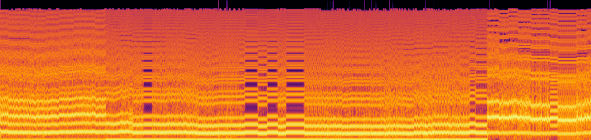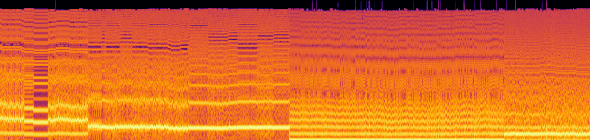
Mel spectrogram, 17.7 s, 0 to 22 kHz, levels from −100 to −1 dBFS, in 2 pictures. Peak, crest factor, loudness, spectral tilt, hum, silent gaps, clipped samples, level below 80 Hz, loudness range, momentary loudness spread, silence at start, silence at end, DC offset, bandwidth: 0 dBFS; 6 dB; -6 LUFS; -4.5 dB/octave; none; none; under 0.1%; -30 dBFS; 3 LU; 4 LU; 0 s; 0 s; 30%; 17.5 kHz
